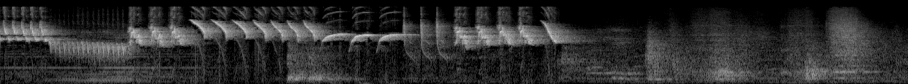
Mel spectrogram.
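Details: Pintagol, a goldfinch-type hybrid songbird, singing fast bright high twittering phrases: quick repeated downslurred notes and trills, rich chattering from about one to five and a half seconds, then fading softer notes with faint background sounds.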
